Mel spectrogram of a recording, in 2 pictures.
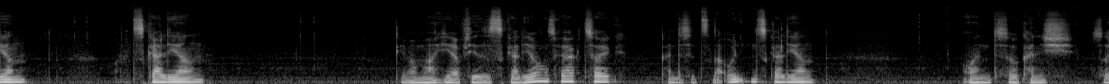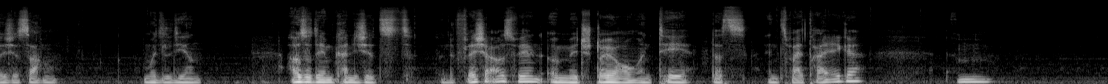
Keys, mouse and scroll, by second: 1.1 s, 4.9-6.7 drag, 7.3-9.0 drag, 9.3-11.4 middle drag, 11.4 Tab, 13.6 ctrl+z, 14.2-17.2 drag, 17.7 ctrl+t, 18.7 click, 20.9 click, 21.2 middle click.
